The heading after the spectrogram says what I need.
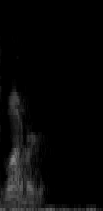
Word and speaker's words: Whataburger: It's Whataburger. You're still mad at me for asking you how do you pronounce that name, aren't you?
